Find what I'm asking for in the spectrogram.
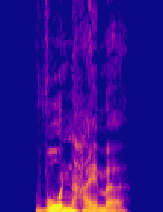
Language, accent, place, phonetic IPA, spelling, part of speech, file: German, Germany, Berlin, [ˈvoːnˌhaɪ̯mə], Wohnheime, noun, De-Wohnheime.ogg
- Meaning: nominative/accusative/genitive plural of Wohnheim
